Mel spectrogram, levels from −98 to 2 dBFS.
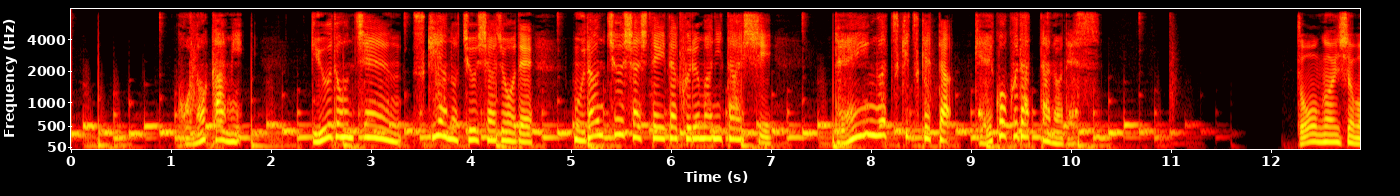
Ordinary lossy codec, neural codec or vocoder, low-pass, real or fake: none; vocoder, 44.1 kHz, 80 mel bands, Vocos; 7.2 kHz; fake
